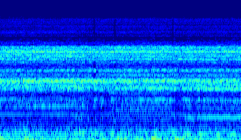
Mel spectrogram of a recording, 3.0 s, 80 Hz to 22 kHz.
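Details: Mercedes E500 4MATIC driving at about 25 mph with a ChassisEAR microphone clamped at the rear axle. A steady hiss with a faint whine sags as the throttle is released, the deceleration driveline whine suspected to come from the rear differential, not confirmed.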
